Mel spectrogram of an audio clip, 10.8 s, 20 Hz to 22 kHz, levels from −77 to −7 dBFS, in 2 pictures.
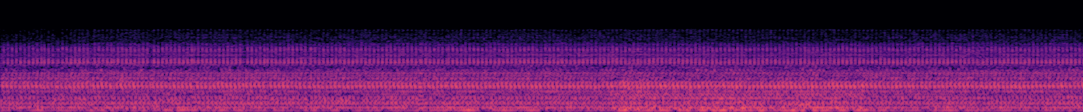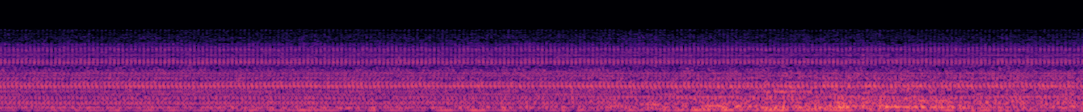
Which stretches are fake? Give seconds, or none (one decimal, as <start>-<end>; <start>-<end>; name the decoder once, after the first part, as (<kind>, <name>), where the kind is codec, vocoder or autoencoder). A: none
